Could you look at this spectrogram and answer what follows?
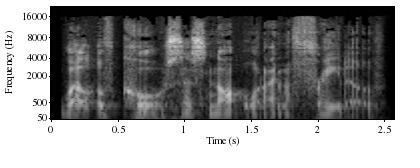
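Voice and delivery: lightly voiced old Duke, low and subdued; worried old Duke. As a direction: brush the reassurance aside in a low voice.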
